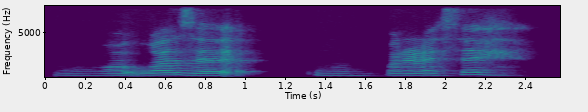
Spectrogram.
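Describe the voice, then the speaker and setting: A woman acting a dazed, fragile young woman in a staged play reading, halting and repeating herself nervously. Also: a little high, flat delivery, darkish tone. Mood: puzzled, insistent. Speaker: actor.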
